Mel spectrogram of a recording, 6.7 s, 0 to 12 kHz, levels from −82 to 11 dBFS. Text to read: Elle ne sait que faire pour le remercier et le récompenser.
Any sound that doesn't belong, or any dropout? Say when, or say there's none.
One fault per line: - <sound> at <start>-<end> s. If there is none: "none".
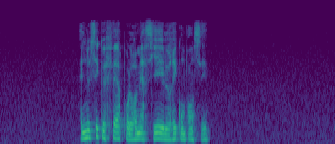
none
